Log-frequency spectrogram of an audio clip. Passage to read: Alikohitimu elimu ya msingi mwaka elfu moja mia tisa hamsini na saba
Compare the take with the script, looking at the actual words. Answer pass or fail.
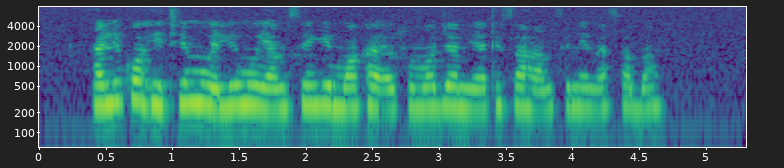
pass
